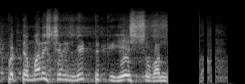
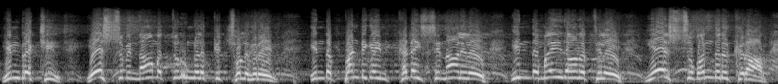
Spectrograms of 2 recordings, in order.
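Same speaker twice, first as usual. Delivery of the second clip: each இயேசு வந்தால் hammered like a hammer blow; preaching at full force; 6 semitones higher than usual. Acted. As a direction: build the crowd to a proclaiming climax. Rising altar call.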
